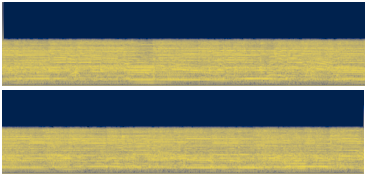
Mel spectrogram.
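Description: Live rock band playing the instrumental opening of a song: strummed electric guitars over a drum kit, loud and steady.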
